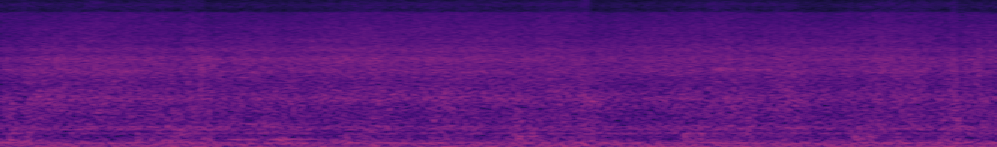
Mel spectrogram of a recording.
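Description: Passenger train running: a steady low rumble with an even noise over it, without a break.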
